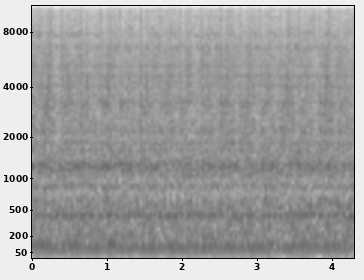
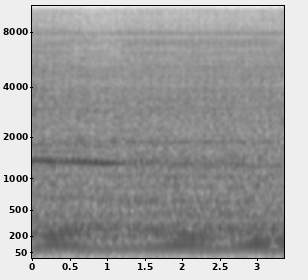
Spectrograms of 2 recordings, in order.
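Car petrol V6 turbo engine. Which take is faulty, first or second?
first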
